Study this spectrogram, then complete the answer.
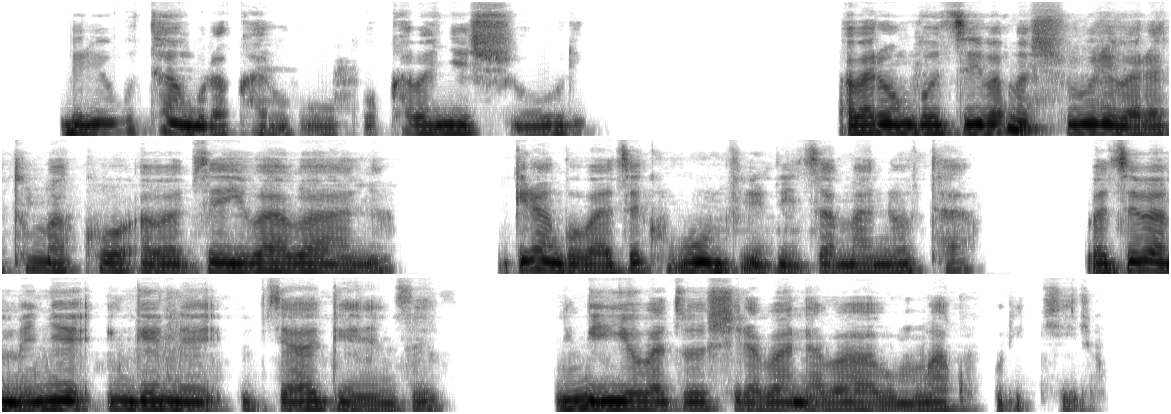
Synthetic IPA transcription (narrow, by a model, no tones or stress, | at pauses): imbe̞ɾejoɡutʰaːŋɡuɾakʰaɾuhuːkʰo̞kaβaɲe̞ʃuːɾe | aβaɾo̞ːŋɡo̞ziβamaʃuːɾeβaɾatumakʰo̞ʔaβavje̞ːjiβaːβaːna | kuɡiɾaŋɡo̞βaze̞kʰuβuːɱvḭɾizamano̞tʰa | βa̰ze̞βame̞ɲe̞iŋɡe̞ne̞ivjaːɡe̞ːnze̞ | niŋijo̞βazo̞ːʃiɾaβaːnaβaːβo̞mumŋaːko̥kuɾikʰiɾa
